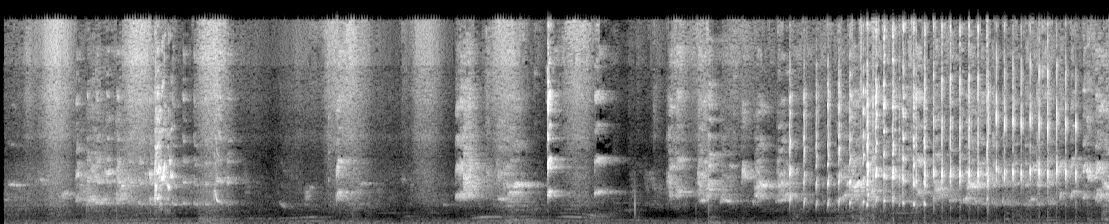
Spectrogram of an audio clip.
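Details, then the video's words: Adult green Fischer's lovebirds in the morning, giving harsh, high chirps and squeaky notes in scattered bursts, ending in a fast, rapidly pulsed chatter over low background hum. "lovebirds chirping sound adult lovebirds green fischer health birds"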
